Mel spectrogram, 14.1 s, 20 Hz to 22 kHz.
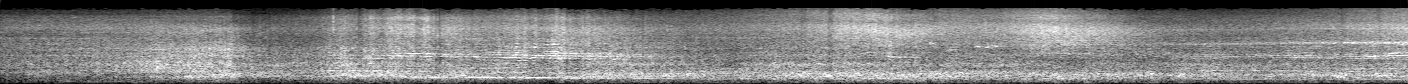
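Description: Dublin DART electric multiple unit (8100 class) running alongside the platform: the rumble of its wheels on the rails grows louder over the first two seconds and then holds steady, with whining tones from the train that shift in pitch.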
